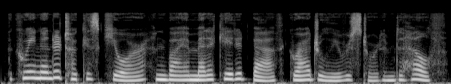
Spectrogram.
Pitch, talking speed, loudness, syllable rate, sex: 215 Hz, 200 wpm, -15 LUFS, 5.4 syllables/s, female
